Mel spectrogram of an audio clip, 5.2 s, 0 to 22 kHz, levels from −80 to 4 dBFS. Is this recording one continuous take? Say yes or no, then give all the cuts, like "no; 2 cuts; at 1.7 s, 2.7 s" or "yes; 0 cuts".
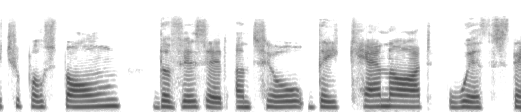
yes; 0 cuts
